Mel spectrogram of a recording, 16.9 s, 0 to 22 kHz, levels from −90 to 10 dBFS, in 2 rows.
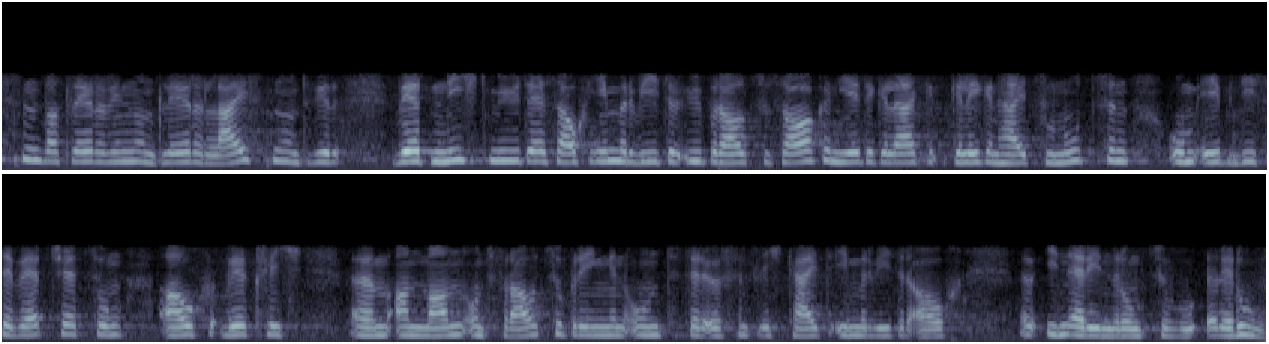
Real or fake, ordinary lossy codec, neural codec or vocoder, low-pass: real; AAC, 32 kbps; none; 3.6 kHz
